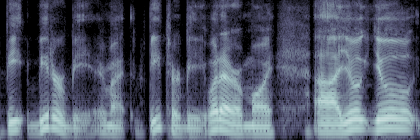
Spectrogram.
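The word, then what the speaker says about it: Beterbiev: or maybe uh uh beer be from Russia those guys need to fight by the way a Bibble and beater be I gotta say his name properly my bad uh beater be but uh yeah obviously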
